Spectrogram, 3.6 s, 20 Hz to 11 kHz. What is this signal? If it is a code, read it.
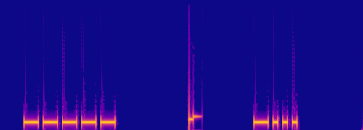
Morse code, heard as a keyed tone, about 25 wpm, 700 Hz. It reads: 0 B
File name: Single Character (Letter:Number:Punctuation:Prosign) - Rapid-Fire - 25wpm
